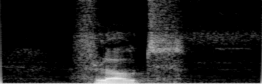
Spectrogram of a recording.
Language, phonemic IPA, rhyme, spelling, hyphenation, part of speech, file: Dutch, /vloːt/, -oːt, vloot, vloot, noun / verb, Nl-vloot.ogg
- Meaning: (noun) fleet; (verb) singular past indicative of vlieten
